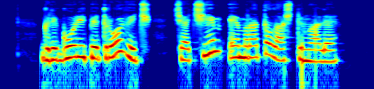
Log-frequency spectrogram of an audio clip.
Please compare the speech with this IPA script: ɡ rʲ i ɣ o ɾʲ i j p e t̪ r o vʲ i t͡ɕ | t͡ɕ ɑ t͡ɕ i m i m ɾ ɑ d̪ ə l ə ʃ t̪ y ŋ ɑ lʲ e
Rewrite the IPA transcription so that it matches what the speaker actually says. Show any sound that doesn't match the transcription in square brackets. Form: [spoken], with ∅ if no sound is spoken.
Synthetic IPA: ɡ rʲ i ɣ o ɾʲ i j p e t̪ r o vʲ i t͡ɕ | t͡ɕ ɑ t͡ɕ i m [e] m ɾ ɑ [t̪] ə l [ɑ] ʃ t̪ y ŋ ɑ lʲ e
